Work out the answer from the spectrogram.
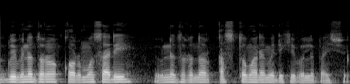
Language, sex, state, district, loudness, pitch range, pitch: Assamese, male, Assam, Kamrup Metropolitan, -18 LUFS, 105-115 Hz, 110 Hz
